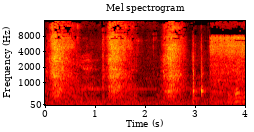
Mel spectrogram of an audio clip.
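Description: A long metal hand float swept across wet concrete: three scraping strokes about a second apart, then two sharp clicks near the end.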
